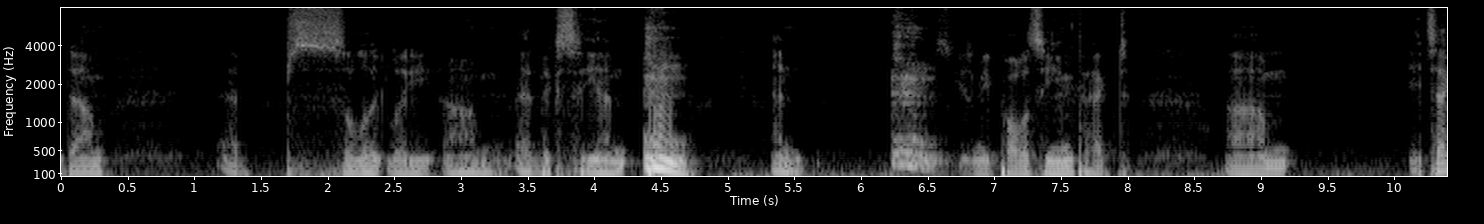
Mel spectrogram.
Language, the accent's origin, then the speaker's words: English; Australia; I'm Australian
